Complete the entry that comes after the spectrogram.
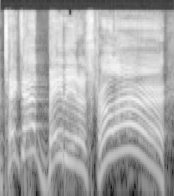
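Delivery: high, gleeful mock taunt; hammed-up attacker cheering; mock attacker gloat. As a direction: gloat like a cartoon villain.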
